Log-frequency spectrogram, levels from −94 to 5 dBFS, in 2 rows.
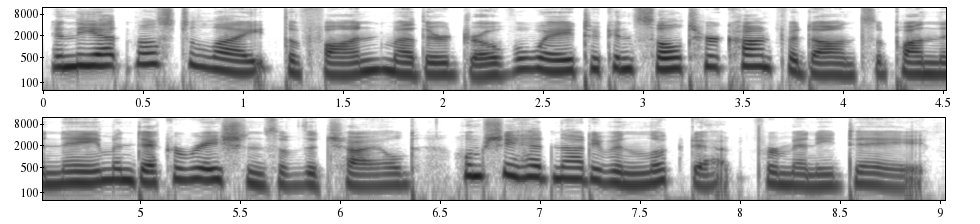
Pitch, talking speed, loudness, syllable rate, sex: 210 Hz, 205 wpm, -18 LUFS, 5.4 syllables/s, female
